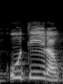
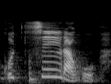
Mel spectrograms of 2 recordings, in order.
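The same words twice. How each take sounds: First: The middle consonant is a d sound. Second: The middle consonant is a ch sound. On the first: The speaker calls it wrong. "우리 꽃이라고 하지 않고" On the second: The speaker calls it right. "받침 발음을 그대로 유지해주고 있어요"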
